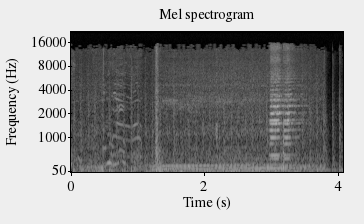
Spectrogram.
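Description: A car door slams about a second in, followed by a steady low hum and a short car-horn toot near the three-second mark; the sound cuts off suddenly just before the end. A voice cries out briefly at the start.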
